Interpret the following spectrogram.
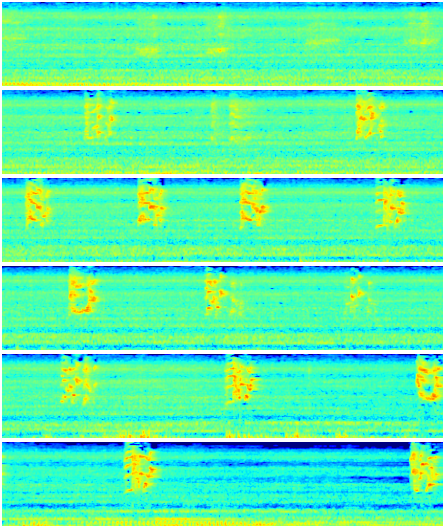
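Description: Steady hum of the electric motor of a belt-driven gemstone drilling rig running while a badar besi pendant stone is drilled. Over it, a bird's sharp, high chirp repeats about once a second, faint at first and loudest from about five seconds in until shortly before the end.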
